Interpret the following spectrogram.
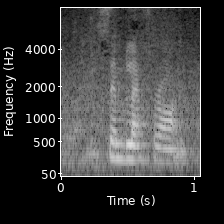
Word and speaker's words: symblepharon: How do you pronounce that again? Symblepharon, Symblepharon. Symblepharon.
